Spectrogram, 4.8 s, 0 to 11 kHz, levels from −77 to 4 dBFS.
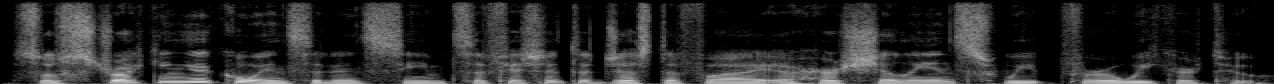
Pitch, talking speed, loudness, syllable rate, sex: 130 Hz, 200 wpm, -19 LUFS, 5.8 syllables/s, male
